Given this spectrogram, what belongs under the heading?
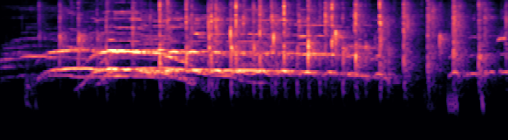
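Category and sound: crowd, applause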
